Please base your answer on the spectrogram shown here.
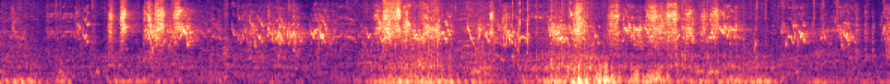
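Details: Budgerigars chirping while eating food: dense, overlapping high chatter of short squawks and tweets, busiest after the third second, with low rumbling noise underneath.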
